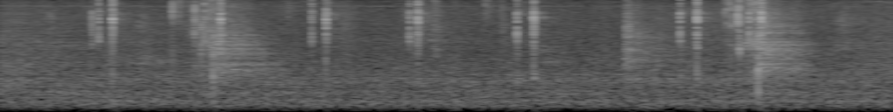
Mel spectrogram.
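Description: Faint clicking at a laptop, about eight short clicks spread unevenly, the loudest near the end.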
